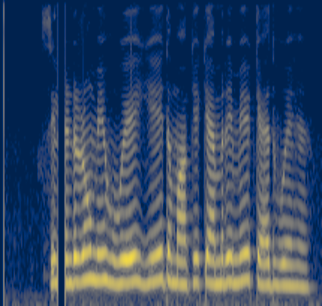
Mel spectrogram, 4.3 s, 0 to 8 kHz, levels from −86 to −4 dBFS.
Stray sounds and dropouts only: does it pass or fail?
fail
